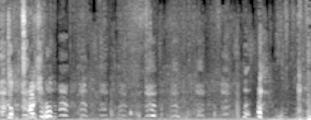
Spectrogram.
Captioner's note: Andrea gasping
